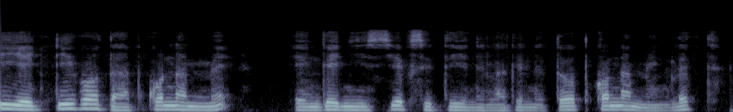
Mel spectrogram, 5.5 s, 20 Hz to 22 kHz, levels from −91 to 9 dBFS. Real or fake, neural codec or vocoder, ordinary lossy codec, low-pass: fake; codec, 16 kHz, 8 kbps, FreqCodec, smaller model; AAC, 48 kbps; 7.2 kHz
